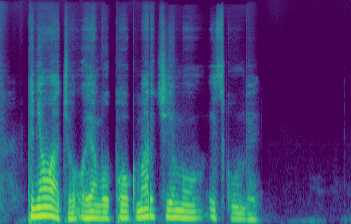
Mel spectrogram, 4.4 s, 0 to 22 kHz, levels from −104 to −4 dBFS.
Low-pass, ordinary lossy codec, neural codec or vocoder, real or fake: none; none; codec, 44.1 kHz, 2.6 kbps, DAC; fake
